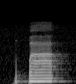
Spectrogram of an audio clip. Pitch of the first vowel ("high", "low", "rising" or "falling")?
low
